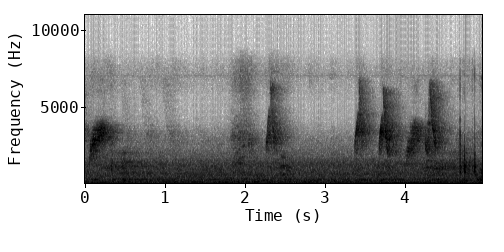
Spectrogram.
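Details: Bar-winged prinia in a singing contest: a few scattered high chips, then a quick series of four rising, sharp notes near the end, over low background noise.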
